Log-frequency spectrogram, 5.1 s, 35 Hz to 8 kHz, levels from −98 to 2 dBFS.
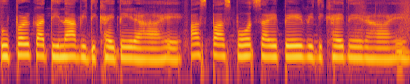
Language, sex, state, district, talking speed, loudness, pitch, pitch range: Hindi, female, Arunachal Pradesh, Longding, 200 wpm, -15 LUFS, 200 Hz, 185-215 Hz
